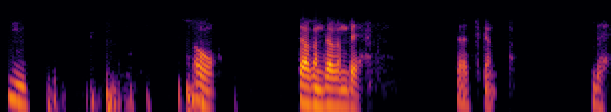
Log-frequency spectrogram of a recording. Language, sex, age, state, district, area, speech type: Bodo, male, 45-60, Assam, Kokrajhar, rural, conversation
